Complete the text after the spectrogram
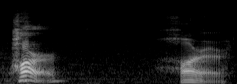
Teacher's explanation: you don't hear two separate RS with a vowel between them what you hear is a kind of long R sound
